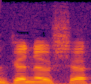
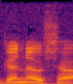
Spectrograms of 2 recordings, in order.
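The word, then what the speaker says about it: Genosha: to see josha or ganosa I've always pronounced it ganosa I think everyone else pronounces it with a soft G but anyway I think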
